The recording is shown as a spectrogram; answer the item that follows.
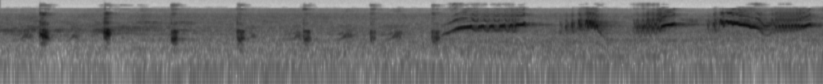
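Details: Hand-tamed Chinese hwamei kept in a cage, described as large with a strong voice: several dry clicks, then bright, rising, slurred whistles delivered in quick bursts.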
